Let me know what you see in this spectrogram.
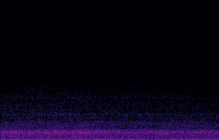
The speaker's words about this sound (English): I'm gonna wait for this stupid ass traffic to pass.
